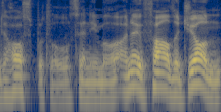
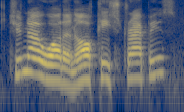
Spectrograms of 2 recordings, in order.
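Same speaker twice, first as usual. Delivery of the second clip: put-on higher and louder Australian accent, insistent; Barbara's Australian accent; 11 semitones higher, 8 dB louder than usual. Barbara O'Neill repeating her question, louder Australian accent. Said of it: "'Cause she's Australian".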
